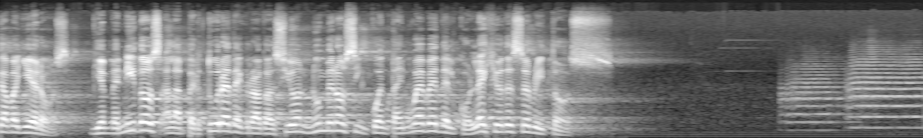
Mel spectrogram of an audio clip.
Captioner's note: announcement in spanish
